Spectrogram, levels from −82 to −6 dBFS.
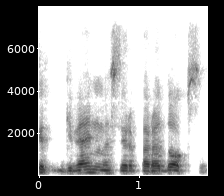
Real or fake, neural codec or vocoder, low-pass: real; none; 7.2 kHz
